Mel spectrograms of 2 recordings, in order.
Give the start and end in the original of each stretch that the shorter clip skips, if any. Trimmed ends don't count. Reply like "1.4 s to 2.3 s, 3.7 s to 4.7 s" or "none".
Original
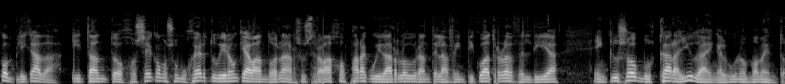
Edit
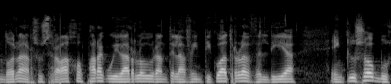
none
